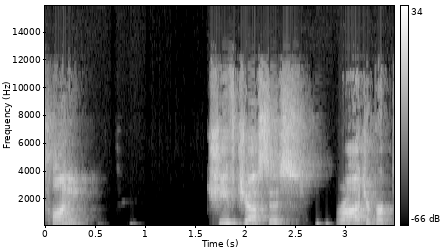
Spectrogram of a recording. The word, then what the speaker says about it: Taney: Tawney, exactly right. Tawney. Yep, close enough. Yeah, it's pronounced Tawney. Chief Justice Roger Burke Tawney, who is not a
